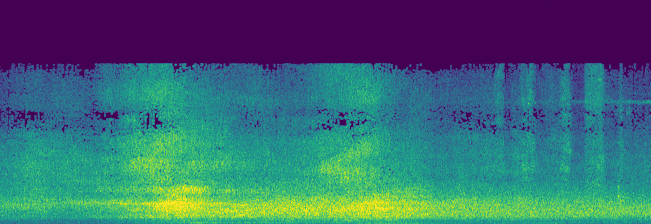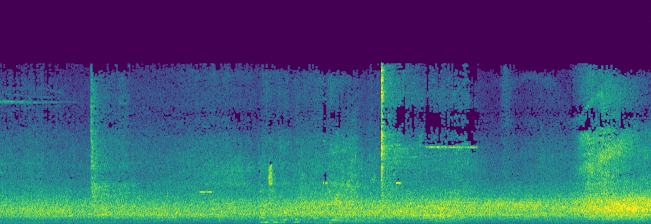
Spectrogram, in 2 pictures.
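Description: Cars pass by on a nearby road, with a steady rush of traffic.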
